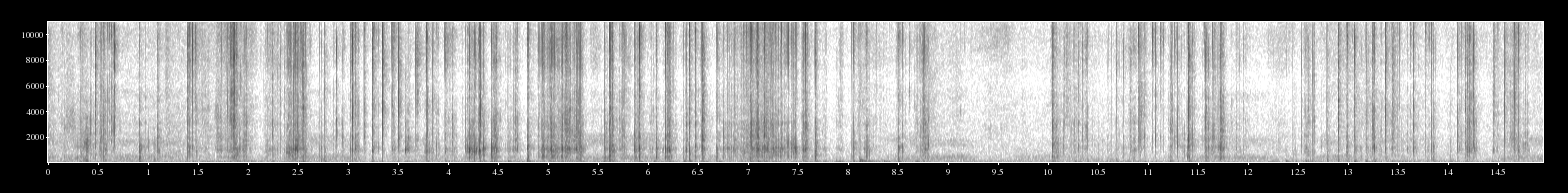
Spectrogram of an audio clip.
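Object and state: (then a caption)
Rhinestone-covered high-heel shoe. A hand-sized, hollow Jimmy Choo silver high-heel pump covered in crystal rhinestones, with a glass-crystal flower on the toe, is held in the hands and tapped and scratched with long acrylic nails. Dense, bright clicks and crisp crinkling scratches follow in rapid bursts, each dying away almost instantly. There is a brief quieter lull near the middle.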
